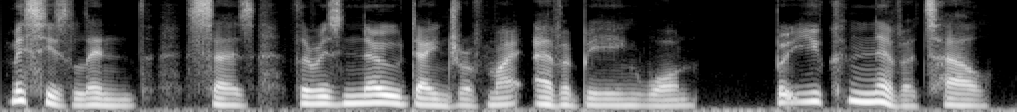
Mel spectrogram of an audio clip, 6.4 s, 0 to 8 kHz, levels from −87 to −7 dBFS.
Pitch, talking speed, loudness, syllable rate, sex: 135 Hz, 160 wpm, -17 LUFS, 4.4 syllables/s, male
